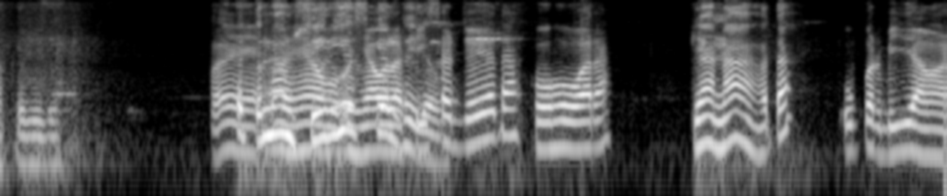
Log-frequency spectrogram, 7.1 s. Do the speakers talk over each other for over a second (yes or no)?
yes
